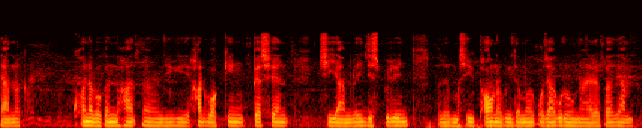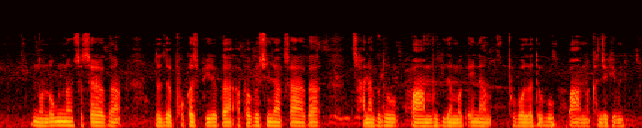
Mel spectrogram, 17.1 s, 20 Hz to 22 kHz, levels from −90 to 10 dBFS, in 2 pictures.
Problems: constant background noise, background conversations at intervals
